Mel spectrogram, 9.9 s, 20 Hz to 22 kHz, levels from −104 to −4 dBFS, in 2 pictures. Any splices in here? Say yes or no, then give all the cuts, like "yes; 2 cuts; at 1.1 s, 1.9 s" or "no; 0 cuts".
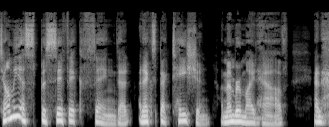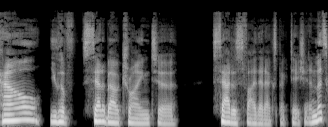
yes; 3 cuts; at 2.0 s, 3.2 s, 5.6 s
